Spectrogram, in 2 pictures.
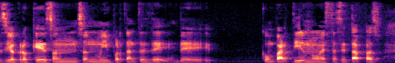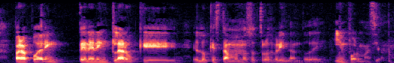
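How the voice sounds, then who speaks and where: Audible room echo surrounds a man speaking at a fairly slow pace in a medium pitch with monotone, flat intonation. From Mexico, La Laguna region (Coahuila). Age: 20s. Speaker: law student and mental health activist. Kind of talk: casual chat.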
